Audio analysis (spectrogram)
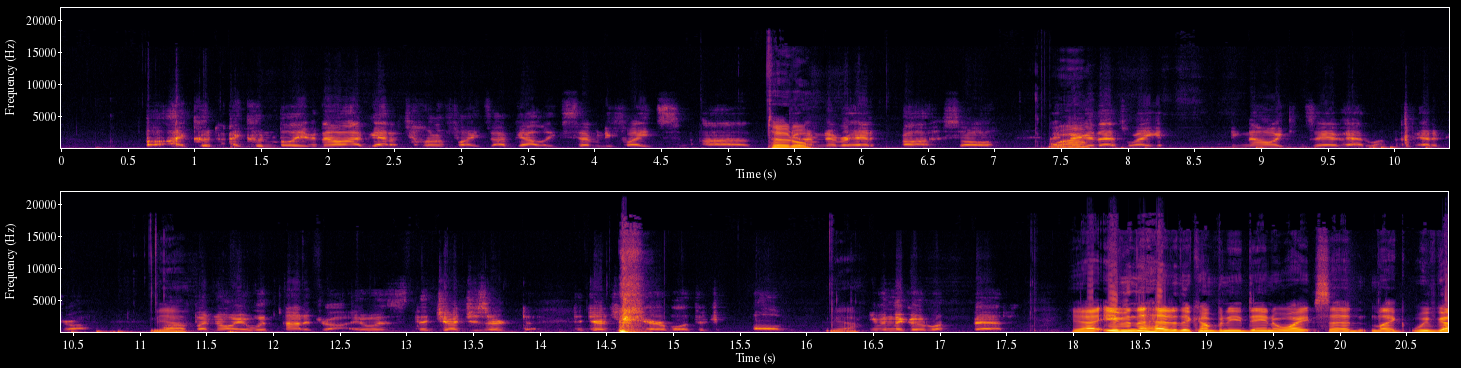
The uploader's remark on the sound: Interviews UFC Light Heavyweight over the phone.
